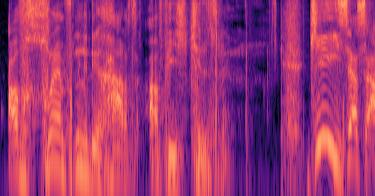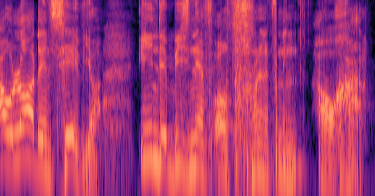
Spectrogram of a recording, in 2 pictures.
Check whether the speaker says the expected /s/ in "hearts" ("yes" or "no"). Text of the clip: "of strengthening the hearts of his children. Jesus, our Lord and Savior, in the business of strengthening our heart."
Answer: no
